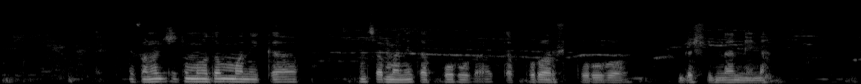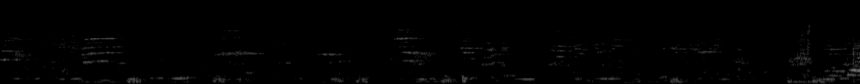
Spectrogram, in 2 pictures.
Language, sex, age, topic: Oshiwambo, male, 36-49, agriculture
